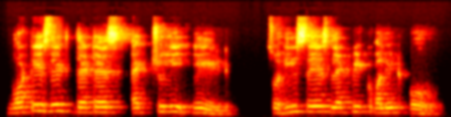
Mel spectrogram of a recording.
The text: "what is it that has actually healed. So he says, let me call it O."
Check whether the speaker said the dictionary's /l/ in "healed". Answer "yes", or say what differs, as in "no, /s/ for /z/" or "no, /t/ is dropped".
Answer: no, /l/ is dropped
